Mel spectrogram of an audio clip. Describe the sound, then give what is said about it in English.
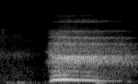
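A sharp, voiced gasp starts abruptly after a brief quiet moment and holds for nearly a second, loud, with a breathy, slightly tonal quality before trailing off. “That was an audible gasp right there.”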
